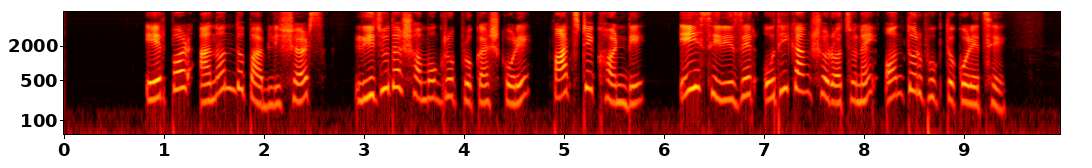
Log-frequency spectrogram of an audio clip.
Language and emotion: Bengali, neutral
